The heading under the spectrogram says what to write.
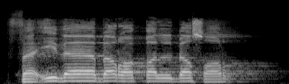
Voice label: al qiyamah ayat 7 qalun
